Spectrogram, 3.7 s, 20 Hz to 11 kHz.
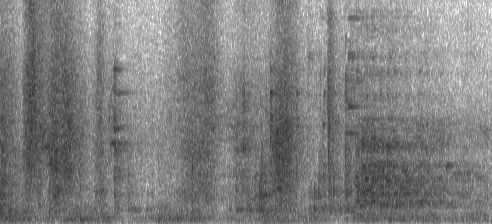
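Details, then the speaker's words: John Deere L120 48-inch mower deck pulleys, hand-spun after belt failure: one of six bearings sounds good, five give a wavering, whinny-like squeal from dry, worn bearings; no grease fittings, owner may try oiling them. "one out of six bearings sounds good the other five sound like they're not long for this world there aren't any grease fittings on these"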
